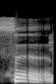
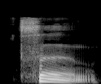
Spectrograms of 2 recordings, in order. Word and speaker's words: Søren: Okay, because his first name kind of has to get a loogie in your throat to say it correctly. – Søren. – Yeah, something like that. – Søren.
